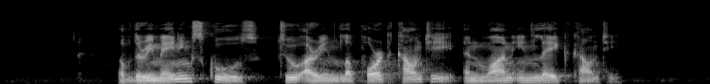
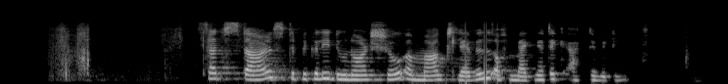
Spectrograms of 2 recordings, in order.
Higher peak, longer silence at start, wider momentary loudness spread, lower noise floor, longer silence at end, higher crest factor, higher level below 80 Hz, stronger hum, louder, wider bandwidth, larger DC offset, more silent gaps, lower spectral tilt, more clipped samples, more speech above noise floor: first, -2 dBFS vs -8 dBFS; first, 1.2 s vs 0.55 s; second, 9 LU vs 15 LU; about the same, -69 dBFS vs -67 dBFS; about the same, 0.95 s vs 1.05 s; about the same, 20 dB vs 20 dB; first, -46 dBFS vs -64 dBFS; neither; first, -20 LUFS vs -25 LUFS; about the same, 8.2 kHz vs 7.8 kHz; neither; neither; about the same, -5.5 dB/octave vs -4.5 dB/octave; neither; first, 50 dB vs 43 dB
